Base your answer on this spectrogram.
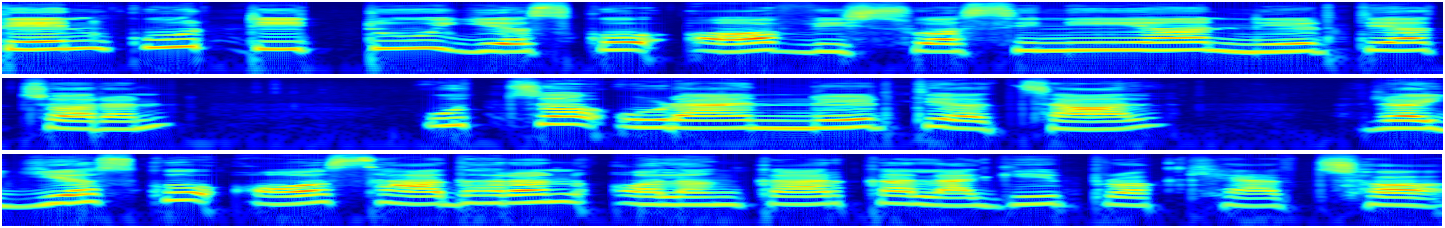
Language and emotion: Nepali, neutral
